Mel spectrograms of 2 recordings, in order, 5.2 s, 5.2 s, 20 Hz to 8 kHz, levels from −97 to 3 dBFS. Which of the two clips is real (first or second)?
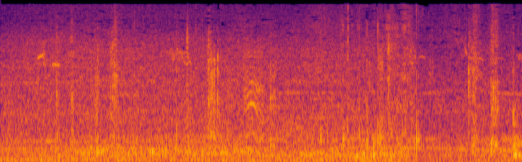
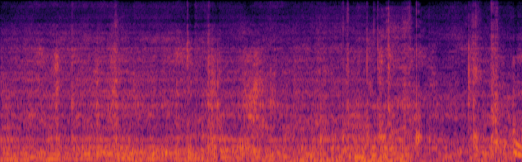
first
